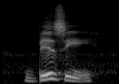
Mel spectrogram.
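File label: "busy", English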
